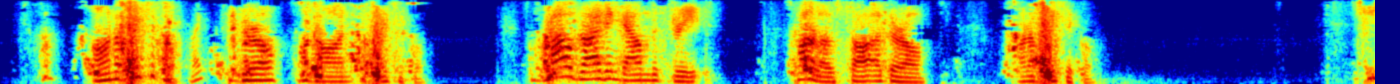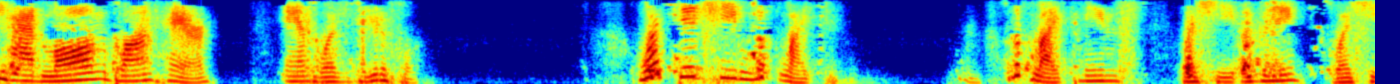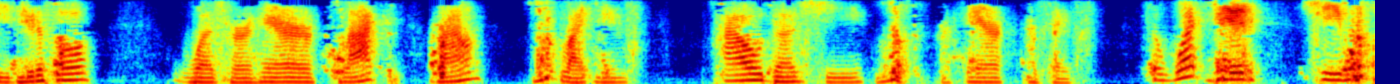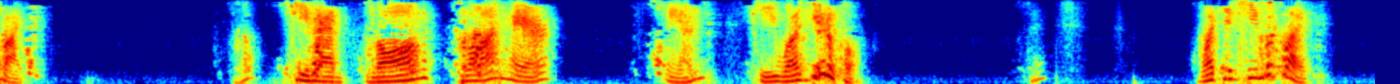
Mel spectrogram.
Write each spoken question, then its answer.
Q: What did she look like?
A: She had long blonde hair and she was beautiful.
